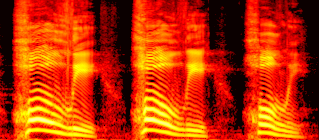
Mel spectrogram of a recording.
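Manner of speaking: loud then fading triple cry; seraphim shouting. Retold or imitated. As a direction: ring out the first holy, then let it fall away. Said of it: "pounding Isaiah's eardrum".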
